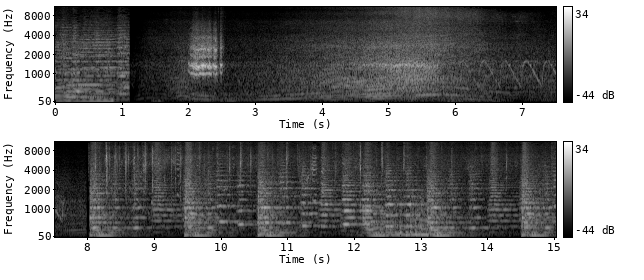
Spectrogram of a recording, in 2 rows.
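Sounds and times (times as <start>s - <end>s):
tire screech: 1.2s - 7.6s, 10.8s - 15.0s
car engine whine: 1.2s - 15.0s.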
